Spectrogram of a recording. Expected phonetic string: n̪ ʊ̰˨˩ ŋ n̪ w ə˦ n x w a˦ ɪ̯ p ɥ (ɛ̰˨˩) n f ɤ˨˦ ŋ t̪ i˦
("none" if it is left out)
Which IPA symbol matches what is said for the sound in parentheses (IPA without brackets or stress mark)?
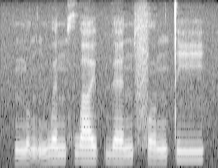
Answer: ɛ˨˦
